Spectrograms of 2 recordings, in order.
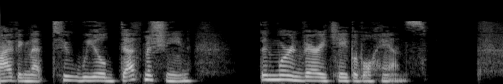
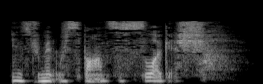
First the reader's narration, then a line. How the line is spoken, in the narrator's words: he mutters in hasty explanation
